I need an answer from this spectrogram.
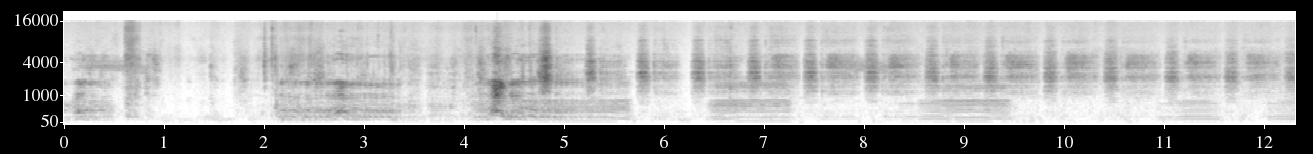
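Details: Zion and Tyson, two dogs, locked in their everyday fierce tussle; rough growls rise to a loud snarl, then give way to rapid rhythmic rumbling growls and panting in an indoor room.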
